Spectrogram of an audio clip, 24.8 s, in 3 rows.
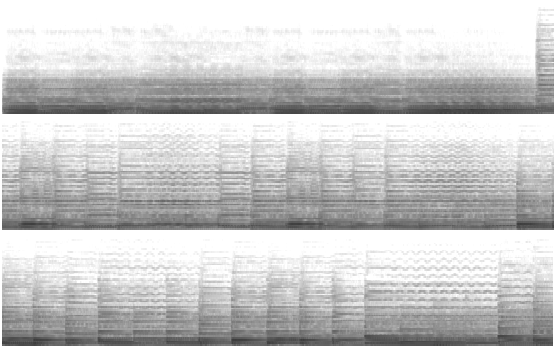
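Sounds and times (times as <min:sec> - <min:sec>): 
piano trio playing an andante: 0:00.0 - 0:24.8.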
